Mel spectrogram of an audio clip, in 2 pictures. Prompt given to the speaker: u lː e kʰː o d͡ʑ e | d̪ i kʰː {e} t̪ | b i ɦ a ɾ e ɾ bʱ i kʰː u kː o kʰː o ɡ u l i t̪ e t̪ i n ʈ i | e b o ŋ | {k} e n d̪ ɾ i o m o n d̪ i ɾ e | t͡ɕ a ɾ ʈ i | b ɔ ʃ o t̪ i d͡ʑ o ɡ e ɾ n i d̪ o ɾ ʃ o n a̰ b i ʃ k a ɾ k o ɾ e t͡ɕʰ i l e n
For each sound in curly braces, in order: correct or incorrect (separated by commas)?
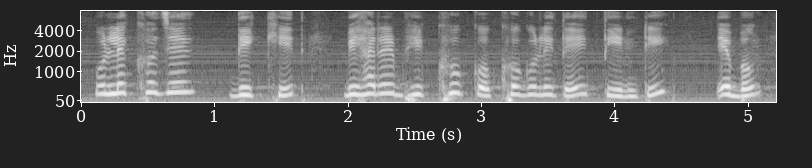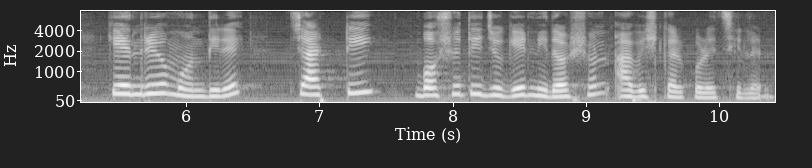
incorrect, correct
